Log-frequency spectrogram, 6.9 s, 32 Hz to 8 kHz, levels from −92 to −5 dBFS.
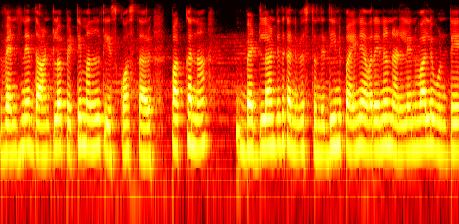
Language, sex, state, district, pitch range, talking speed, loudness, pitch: Telugu, female, Andhra Pradesh, Chittoor, 190-215 Hz, 120 wpm, -18 LUFS, 205 Hz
